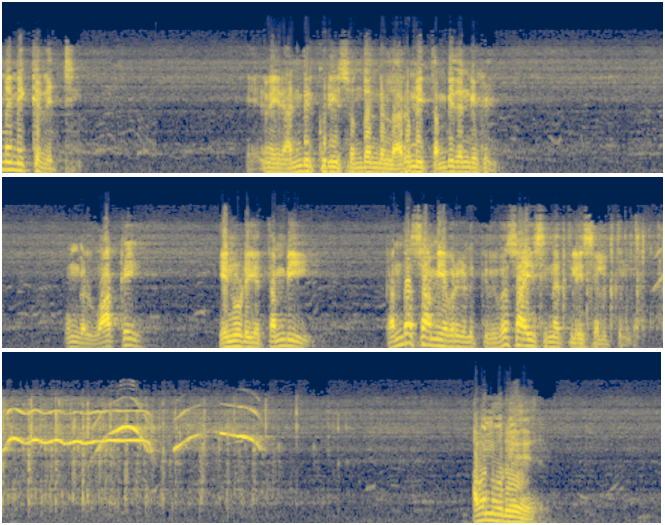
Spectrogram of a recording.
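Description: A man gives a speech with animation through a microphone and loudspeakers.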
